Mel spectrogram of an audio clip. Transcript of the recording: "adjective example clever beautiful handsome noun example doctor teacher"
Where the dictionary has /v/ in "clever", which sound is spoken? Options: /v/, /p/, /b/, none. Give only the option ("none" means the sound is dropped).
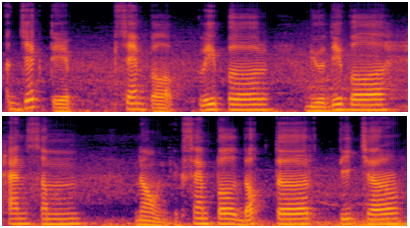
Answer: /p/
